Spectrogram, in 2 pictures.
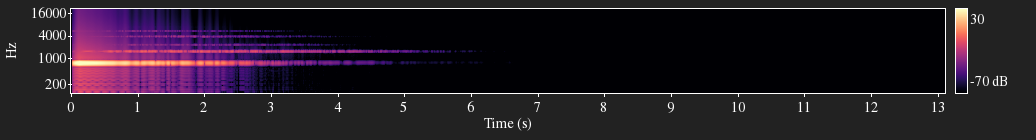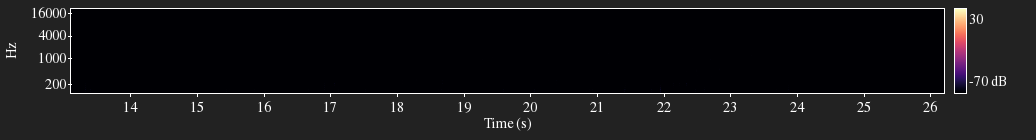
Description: Round-Bell-G5-p.wav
